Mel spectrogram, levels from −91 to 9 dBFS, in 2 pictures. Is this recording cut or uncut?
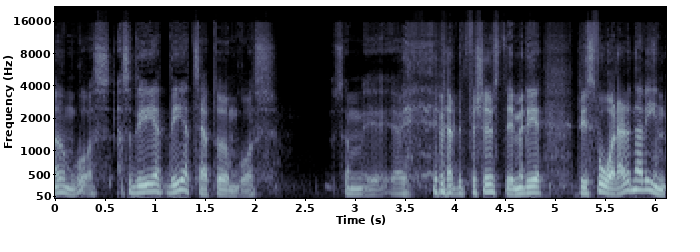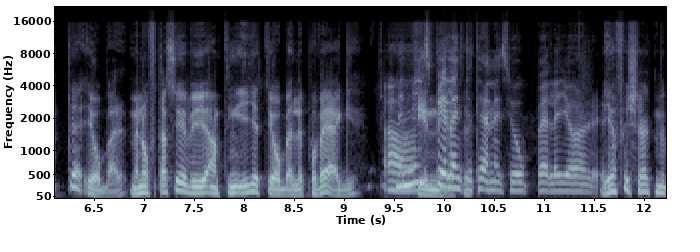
uncut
